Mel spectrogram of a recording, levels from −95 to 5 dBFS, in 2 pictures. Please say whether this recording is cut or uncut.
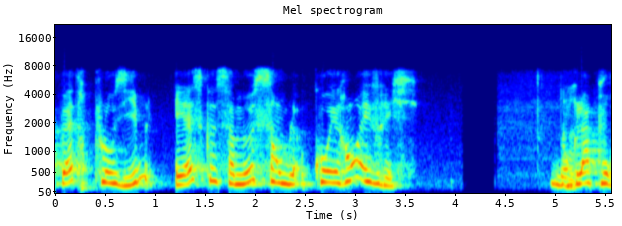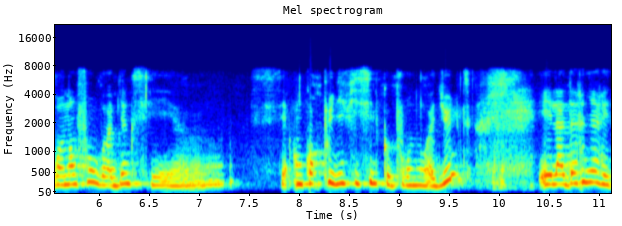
uncut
